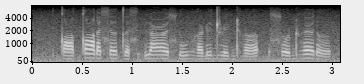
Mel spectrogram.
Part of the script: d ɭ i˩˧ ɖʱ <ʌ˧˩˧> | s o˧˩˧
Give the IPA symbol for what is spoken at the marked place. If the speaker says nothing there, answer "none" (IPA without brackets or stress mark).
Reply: ʌ˧˩˧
